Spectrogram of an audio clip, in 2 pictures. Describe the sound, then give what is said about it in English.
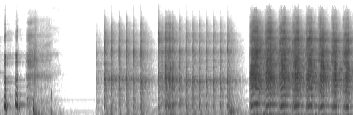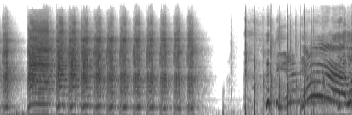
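A duck call is blown: bursts of rapid, rolling feed chuckles give way to a series of loud, nasal quacks, with a short pause between the sections. “And then kind of just roll into a little bit of a quack.”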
